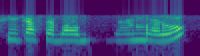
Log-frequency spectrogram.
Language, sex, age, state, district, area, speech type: Assamese, female, 18-30, Assam, Biswanath, rural, conversation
